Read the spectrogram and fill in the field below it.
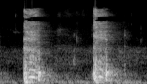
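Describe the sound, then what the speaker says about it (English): Two sharp, close coughs, about a second apart, each a quick harsh burst in an otherwise quiet space. "So I'm gonna cough"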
